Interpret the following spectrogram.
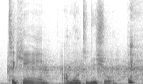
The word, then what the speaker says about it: T'Keyan: Yeah, I was like, it's T'Keyan.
